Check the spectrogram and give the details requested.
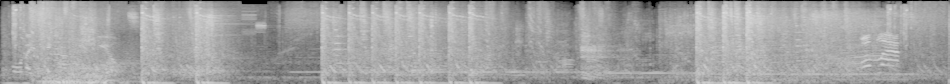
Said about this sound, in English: Shoot them before they take out the shields.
